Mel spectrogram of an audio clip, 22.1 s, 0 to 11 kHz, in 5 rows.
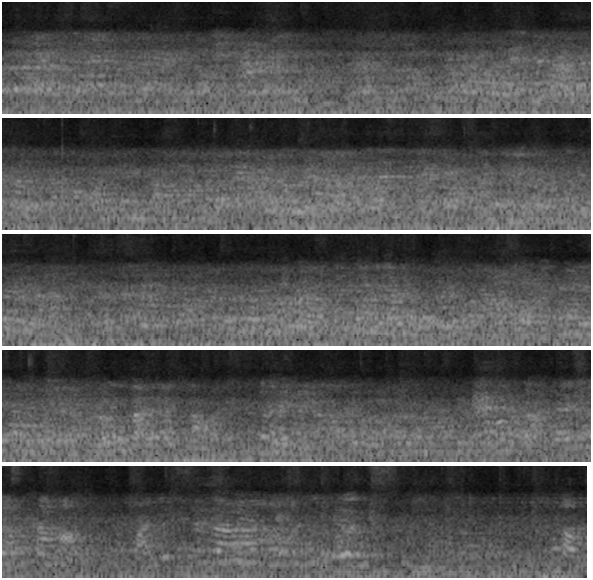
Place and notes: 宜蘭觀光酒廠, Yilan City - in the Tourist shopping
in the Tourist shopping, Many tourists
Sony PCM D50+ Soundman OKM II
Yilan County, Taiwan, 5 July 2014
